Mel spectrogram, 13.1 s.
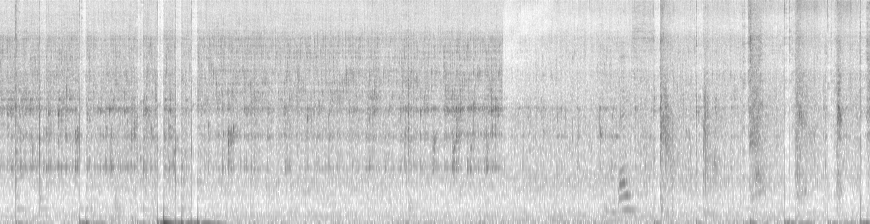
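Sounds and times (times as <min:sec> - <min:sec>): stir-fry sizzling in wok: 0:00.0 - 0:13.0
metal spatula stirring: 0:09.0 - 0:13.0.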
